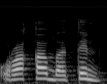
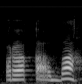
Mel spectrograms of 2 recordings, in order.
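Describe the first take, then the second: First: The word ends with the syllable -tin. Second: The word ends with a plain vowel a. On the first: The reading continues without stopping. "जैसे यहाँ पर है" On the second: The reader stops on this word. "यहाँ पर हम इसको पढ़ेंगे रक़बा"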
